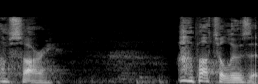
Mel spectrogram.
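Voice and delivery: soft-spoken, gentle, mild-mannered voice. Retelling a mom apologizing to the other ladies: imitating a soft-spoken, gentle mom. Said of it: "this very soft-spoken, gentle sort of thing".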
